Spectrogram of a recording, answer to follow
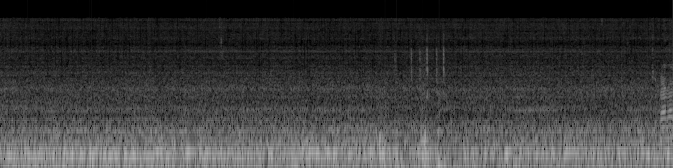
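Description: Steady low rumble of engine and road noise inside the cabin of a moving Toyota car.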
